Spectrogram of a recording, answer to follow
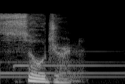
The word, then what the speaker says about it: sojourn: well is everything clear simos how do you pronounce this word let me see Ah that's sojourn it means to stay for a while this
